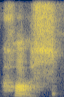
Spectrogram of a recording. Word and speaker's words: Kos: So I pronounce Kos. Okay, good. Somebody said I pronounced it correctly.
